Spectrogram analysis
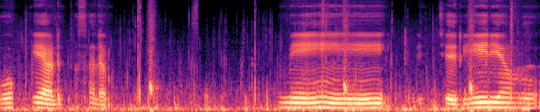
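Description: Excitable young gamer man. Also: on the high side, takes it slowly, noisy background. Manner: excitable, shouts exclamations at the game, talks to viewers as guys. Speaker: gaming YouTuber. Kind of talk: casual gameplay commentary.

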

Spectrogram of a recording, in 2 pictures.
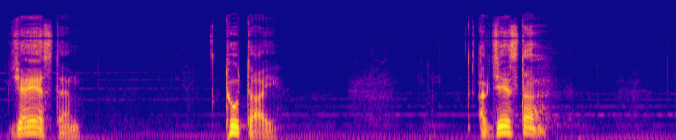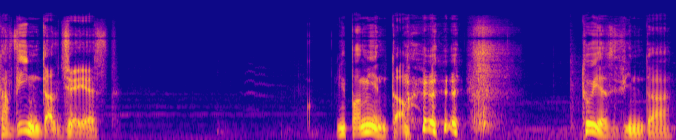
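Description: A man commenting on a horror game as he plays, his voice leaping from low mutters to high panicked yells. He talks slowly, swears a lot and hushes himself in whispers. Faint music sits behind him. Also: no room sound. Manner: jumpy, swears a lot, shrieks when scared, mutters to himself. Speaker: gaming YouTuber.

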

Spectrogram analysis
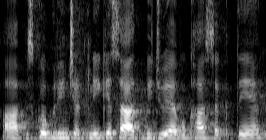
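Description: A woman cooking-channel host narrating a recipe step by step, steady and instructive, politely addressing her viewers in a close voice-over. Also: medium pitch, fairly quick.

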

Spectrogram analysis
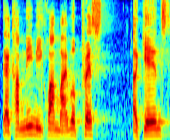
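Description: A man lectures, explaining slowly, repeating phrases and drawing out each English word. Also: medium pitch, steady tone. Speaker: English exam tutor. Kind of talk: recorded lecture.

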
